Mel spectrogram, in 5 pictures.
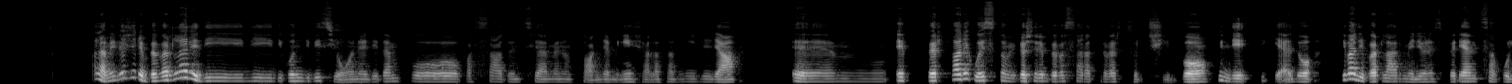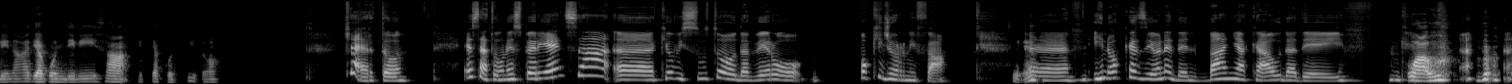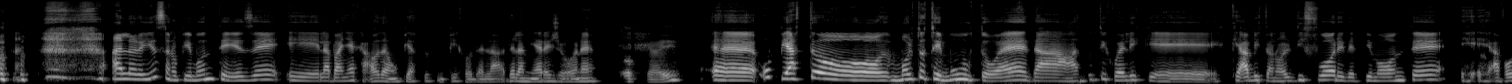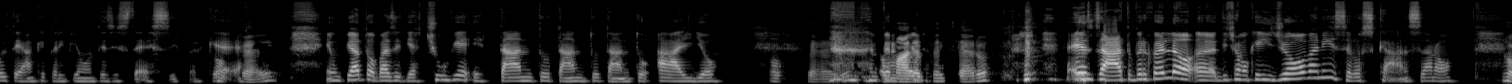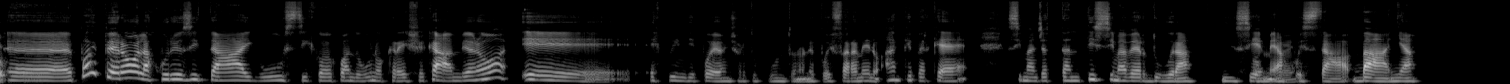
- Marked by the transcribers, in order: other background noise; "Allora" said as "aloa"; "stata" said as "sato"; chuckle; tapping; chuckle; chuckle
- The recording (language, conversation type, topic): Italian, podcast, Qual è un’esperienza culinaria condivisa che ti ha colpito?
